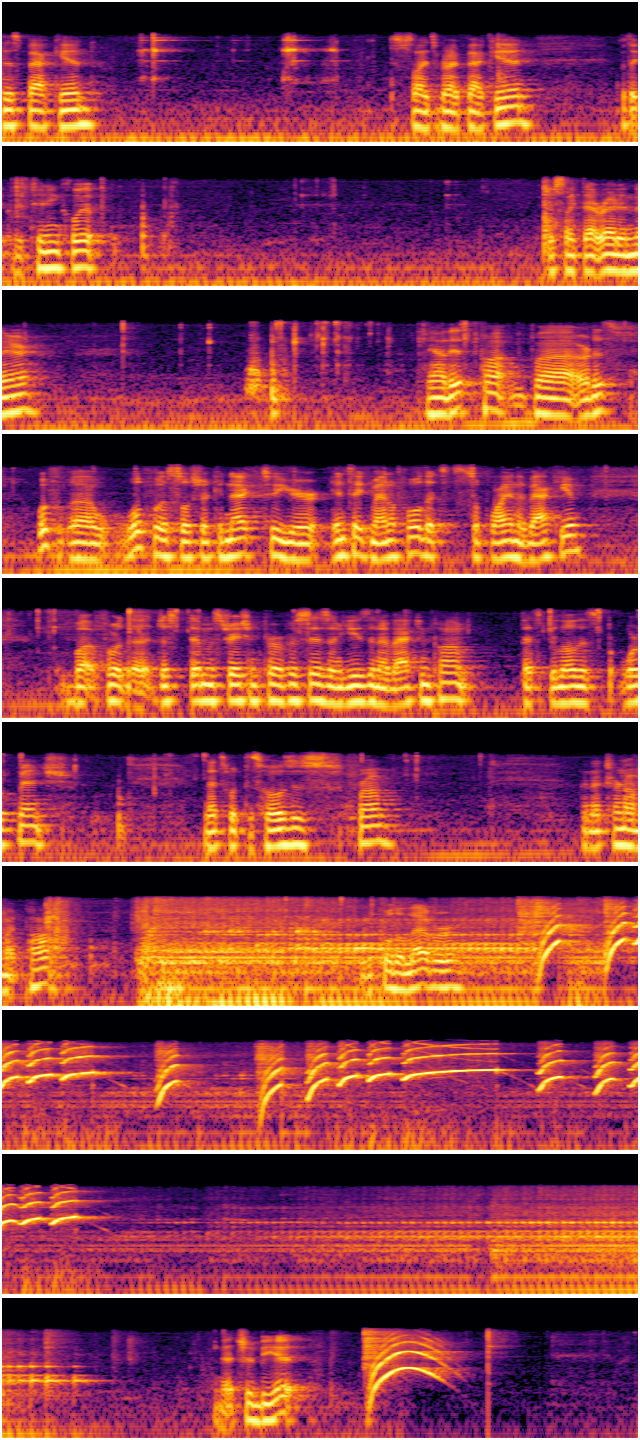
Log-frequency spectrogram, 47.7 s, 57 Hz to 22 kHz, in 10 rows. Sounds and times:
Speech: 0:00.0 - 0:00.8, 0:02.9 - 0:04.0, 0:04.6 - 0:05.6, 0:08.8 - 0:09.9, 0:12.7 - 0:18.7, 0:19.5 - 0:24.4, 0:25.4 - 0:26.9, 0:28.2 - 0:29.2, 0:31.3 - 0:32.1, 0:44.5 - 0:45.3.

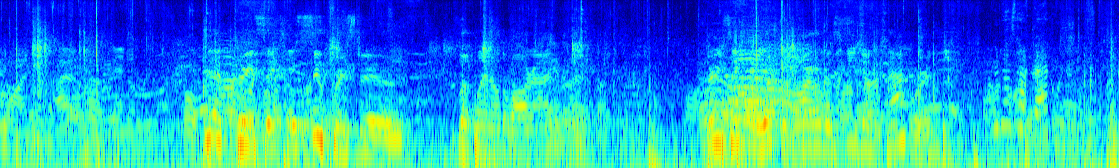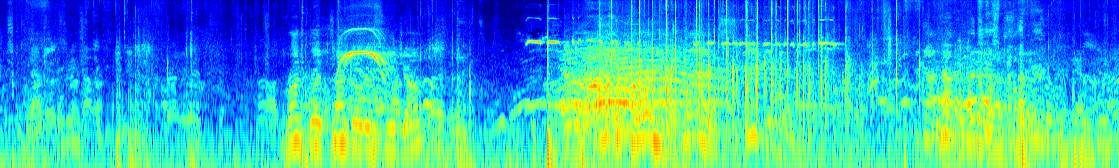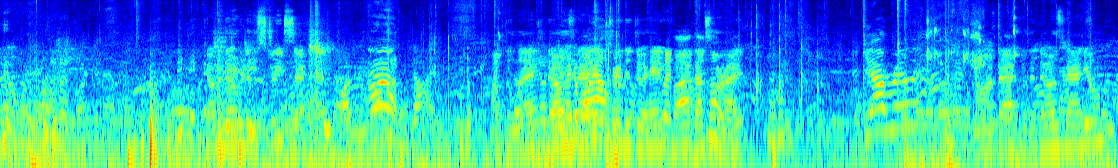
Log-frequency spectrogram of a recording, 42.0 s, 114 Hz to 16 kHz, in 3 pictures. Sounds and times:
Speech: 0:08.6 - 0:20.3.

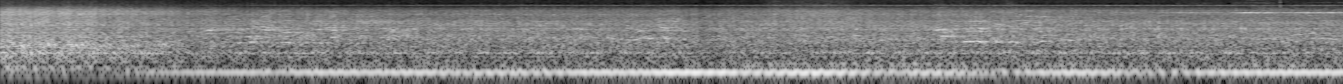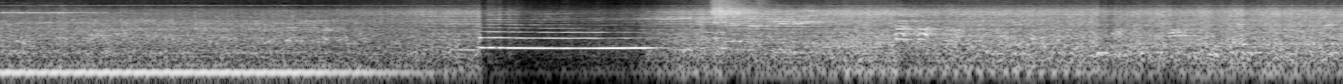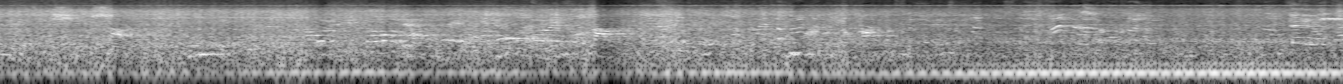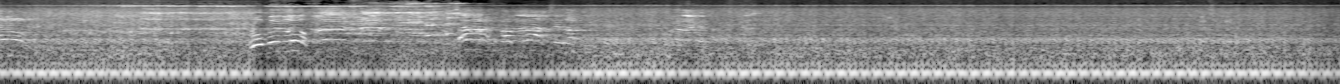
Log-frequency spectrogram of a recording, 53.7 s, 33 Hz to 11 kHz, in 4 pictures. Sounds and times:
Railroad car, train wagon: 0:00.0 - 0:53.6
Train horn: 0:17.7 - 0:20.7.

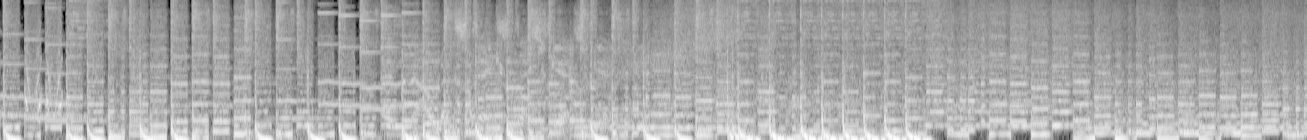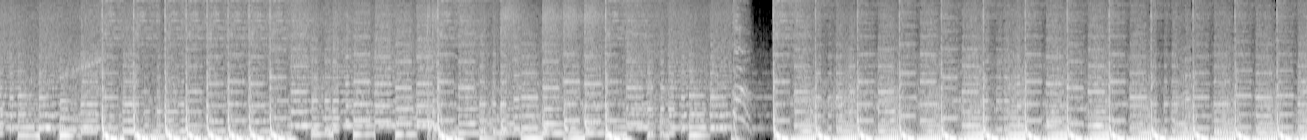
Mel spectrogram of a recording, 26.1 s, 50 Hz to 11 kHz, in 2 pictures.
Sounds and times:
Techno: 0:00.0 - 0:09.8, 0:20.2 - 0:26.1
Trance music: 0:00.0 - 0:16.6, 0:17.2 - 0:26.1
Electronic dance music: 0:02.5 - 0:09.6, 0:17.3 - 0:18.4, 0:20.4 - 0:26.1
Electronica: 0:03.2 - 0:09.4
Dubstep: 0:03.8 - 0:09.3.

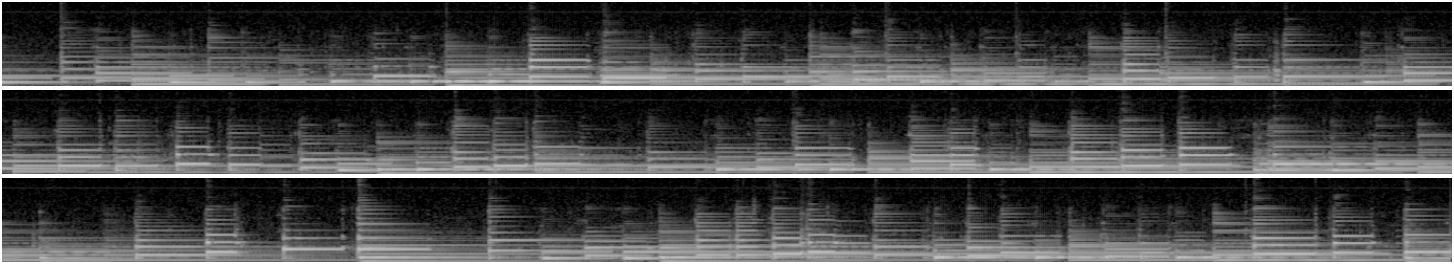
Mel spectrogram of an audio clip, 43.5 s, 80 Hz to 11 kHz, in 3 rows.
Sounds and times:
Acoustic guitar: 0:00.0 - 0:43.5.

